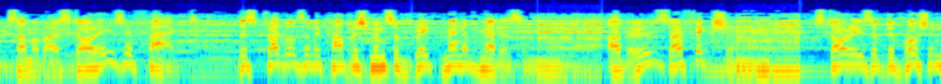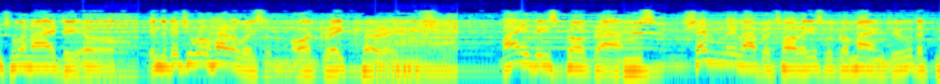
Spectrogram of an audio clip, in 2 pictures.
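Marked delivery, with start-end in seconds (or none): none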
